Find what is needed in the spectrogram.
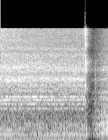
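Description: UOP Callidus Scepter gas pilot burner starting up: a steady buzzing hiss from its high-energy spark ignition and gas flow, cut off by a sharp click near the end as the pilot lights.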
